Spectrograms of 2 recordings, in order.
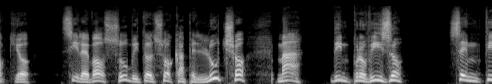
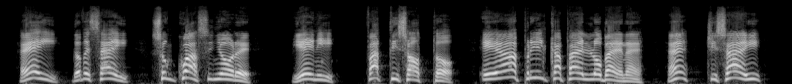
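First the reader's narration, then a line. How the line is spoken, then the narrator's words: Old man shouting. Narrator (Italian): la voce del solito vecchino gridò a Pinocchio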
